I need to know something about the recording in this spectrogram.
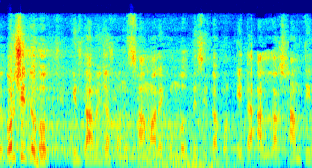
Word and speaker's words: আসসালামু আলাইকুম: নাড়িভুড়ি তোমার উপরে পতিত হোক আবার অনেকে বলি সালামু আলাইকুম মানে আল্লাহর গজব তোমার উপর পতিত হোক বিভিন্ন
